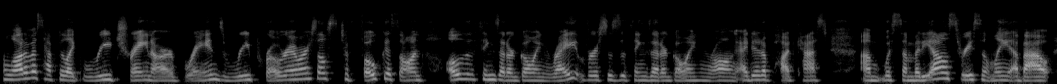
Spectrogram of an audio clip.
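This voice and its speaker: A woman's voice: mid-range voice, a little fast, gravelly, a bit bright, no echo. Upbeat woman podcast host, dry sound. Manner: upbeat, encouraging, frequent "right?" tags. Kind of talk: casual interview chat. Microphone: video call.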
